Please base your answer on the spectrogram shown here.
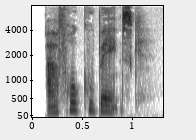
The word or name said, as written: afrocubansk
